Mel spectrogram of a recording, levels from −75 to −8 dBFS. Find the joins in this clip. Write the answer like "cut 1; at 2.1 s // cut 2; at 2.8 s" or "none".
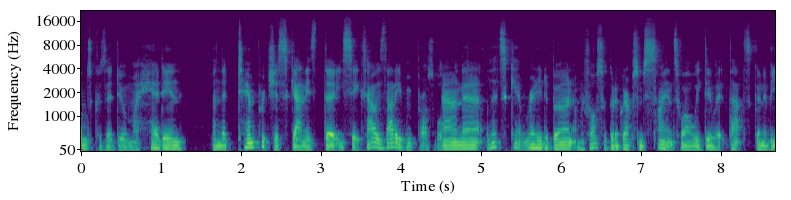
cut 1; at 1.4 s // cut 2; at 4.4 s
